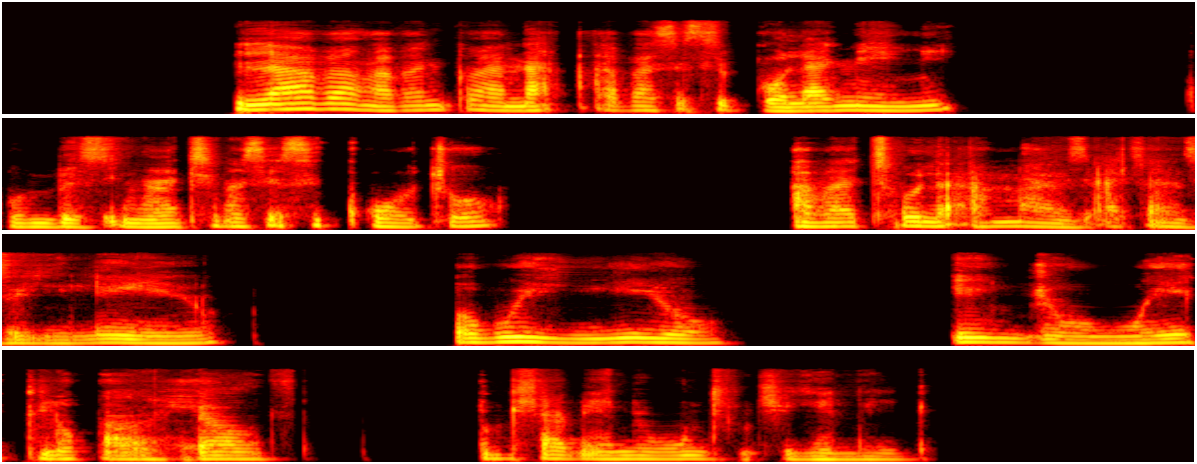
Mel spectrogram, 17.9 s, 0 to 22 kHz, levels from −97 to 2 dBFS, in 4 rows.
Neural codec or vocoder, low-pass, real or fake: codec, 44.1 kHz, 3.4 kbps, Pupu-Codec; 10.8 kHz; fake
